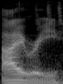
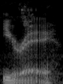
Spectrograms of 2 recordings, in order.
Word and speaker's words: Irie: um Celsius not so I burned it's not irie it's irae that's how you pronounce it yeah one of the characters heard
